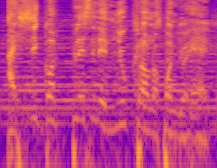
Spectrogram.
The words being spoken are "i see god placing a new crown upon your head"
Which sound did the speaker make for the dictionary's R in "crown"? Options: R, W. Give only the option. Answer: R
